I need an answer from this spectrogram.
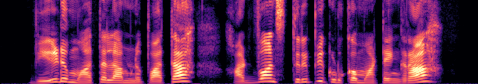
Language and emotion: Tamil, angry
